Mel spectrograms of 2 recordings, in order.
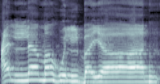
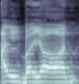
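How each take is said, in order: First: It links on with the 'a' sound dropped. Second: It starts fresh with a pronounced 'a' sound. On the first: The word is joined to the word before it. "ഈ അലിഫ് ഉച്ചാരണത്തിൽ വന്നില്ല" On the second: Reading resumes after a stop. "നിർത്തുകയാണെങ്കിൽ പിന്നെ ഇനി വായിക്കേണ്ടത് ഇങ്ങനെ"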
